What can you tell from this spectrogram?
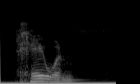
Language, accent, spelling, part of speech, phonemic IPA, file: Dutch, Netherlands, geeuwen, verb / noun, /ˈɣeːu̯ə(n)/, Nl-geeuwen.ogg
- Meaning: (verb) to yawn; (noun) plural of geeuw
